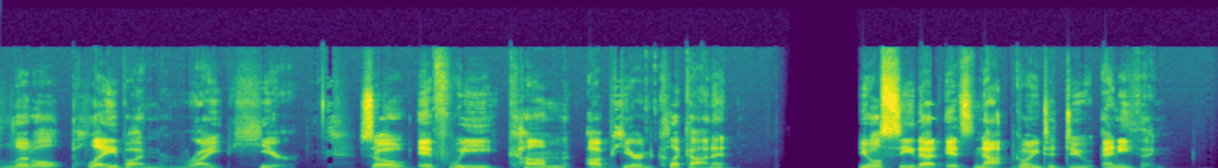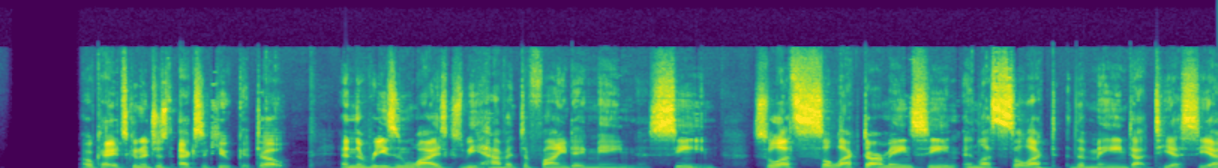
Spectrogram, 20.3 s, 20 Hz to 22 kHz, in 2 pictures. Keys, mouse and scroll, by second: 1.8-3.3 drag, 3.7-5.3 drag, 9.1 click, 12.3 click, 16.9 click, 18.3 click.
